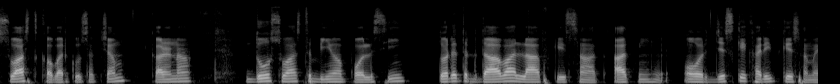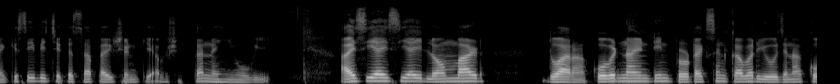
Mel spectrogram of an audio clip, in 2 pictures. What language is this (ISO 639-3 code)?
hin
